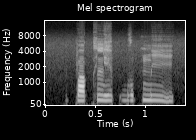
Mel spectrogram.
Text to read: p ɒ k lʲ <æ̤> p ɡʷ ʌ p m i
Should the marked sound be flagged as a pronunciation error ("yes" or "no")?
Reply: no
